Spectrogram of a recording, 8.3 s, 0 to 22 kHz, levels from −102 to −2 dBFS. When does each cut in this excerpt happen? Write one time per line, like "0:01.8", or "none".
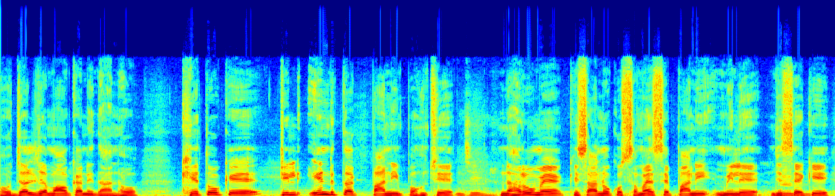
none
